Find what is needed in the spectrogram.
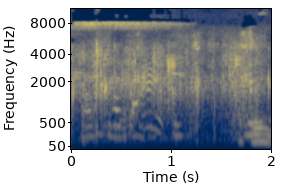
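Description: Footsteps crunching on a gravel track, with snatches of voices. A steady high-pitched whine sounds over them and stops a little past halfway.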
